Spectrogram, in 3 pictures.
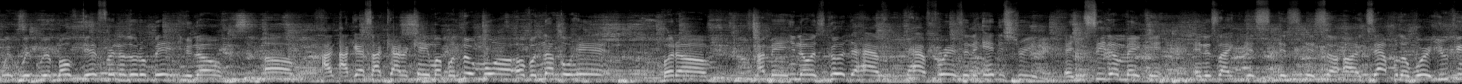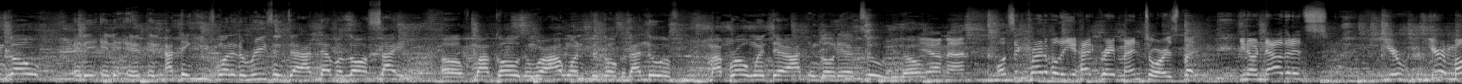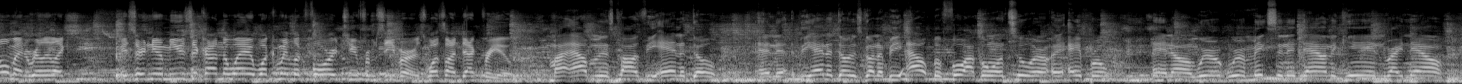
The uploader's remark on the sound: Recorded at SXSW 2016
